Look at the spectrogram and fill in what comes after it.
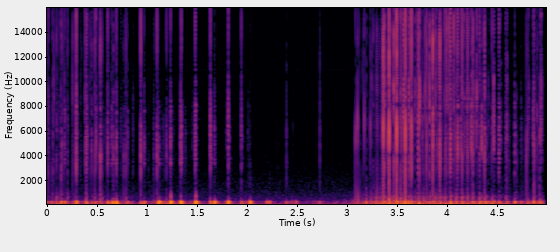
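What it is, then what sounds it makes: Metal mesh microphone grille being scratched. Long acrylic nails on both hands scratch a bare, round, hollow-dome steel-mesh microphone grille. A quick run of sharp, bright scratchy clicks sits over a boomy low rumble, quiets briefly, then returns as a denser, continuous scraping.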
